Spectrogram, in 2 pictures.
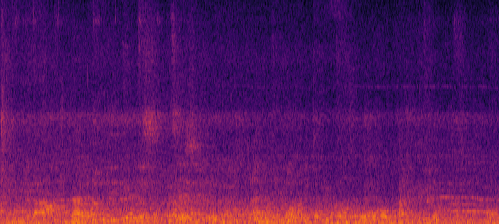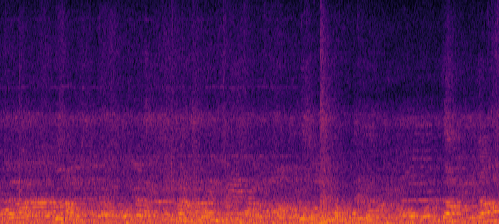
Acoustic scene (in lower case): cafe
